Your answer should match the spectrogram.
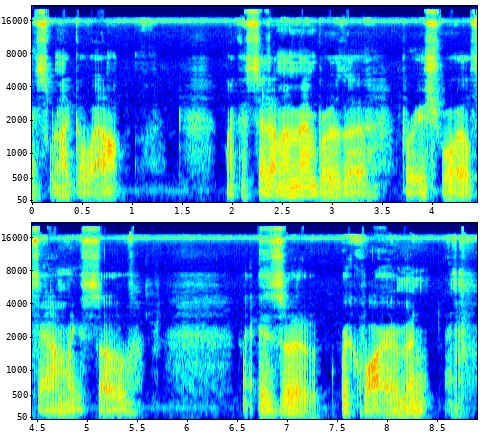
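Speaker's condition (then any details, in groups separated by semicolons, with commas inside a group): Cerebral palsy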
